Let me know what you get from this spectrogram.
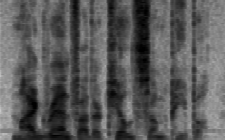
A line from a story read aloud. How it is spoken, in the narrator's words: Ricardo whispered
